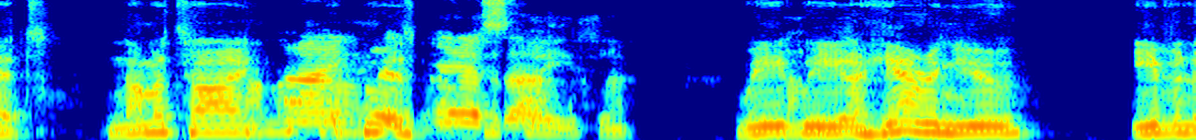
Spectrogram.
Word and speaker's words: Namatai Kwekweza: Namatai Kwekweza. Namatai Kwekweza. I'd like us all to say it. Namatai Kwekweza.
